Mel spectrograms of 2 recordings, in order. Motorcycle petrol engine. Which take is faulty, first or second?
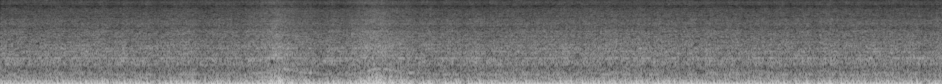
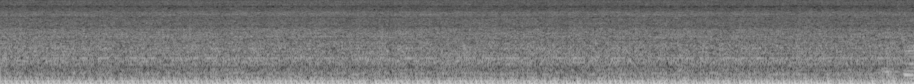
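second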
